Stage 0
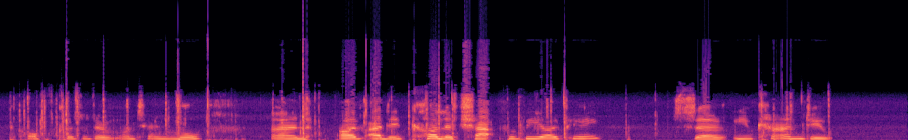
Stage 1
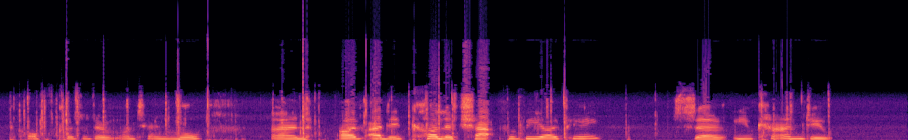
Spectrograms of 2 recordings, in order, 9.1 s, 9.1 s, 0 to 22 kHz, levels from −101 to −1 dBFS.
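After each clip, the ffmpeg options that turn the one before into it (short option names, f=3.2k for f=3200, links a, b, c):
-af anull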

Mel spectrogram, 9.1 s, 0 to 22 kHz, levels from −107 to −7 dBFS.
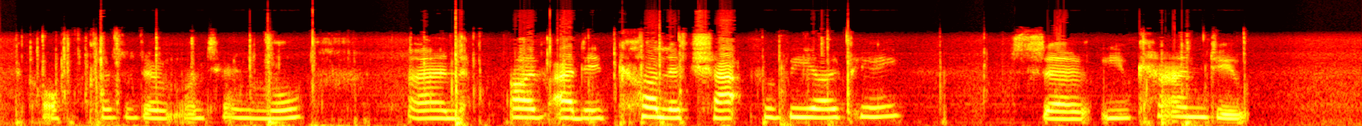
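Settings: -af "acompressor=mode=upward:threshold=-38dB:ratio=2.5,volume=4.5dB"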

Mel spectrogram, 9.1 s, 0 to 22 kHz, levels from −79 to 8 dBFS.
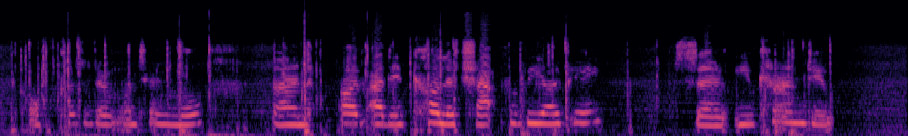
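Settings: -filter_complex "[0:a]asplit=2[a][b];[b]adelay=4.8,afreqshift=-0.7[c];[a][c]amix=inputs=2:normalize=1,volume=-5dB"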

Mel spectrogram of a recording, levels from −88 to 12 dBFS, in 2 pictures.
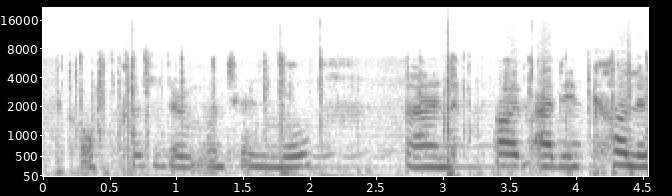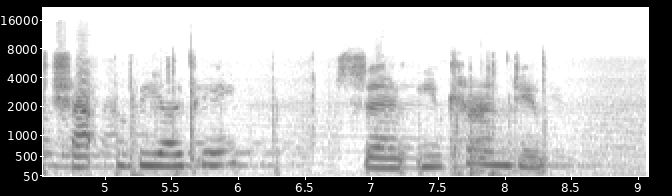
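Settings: -filter_complex "[0:a]asplit=2[a][b];[b]adelay=220,lowpass=f=1.7k:p=1,volume=-21dB,asplit=2[c][d];[d]adelay=220,lowpass=f=1.7k:p=1,volume=0.55,asplit=2[e][f];[f]adelay=220,lowpass=f=1.7k:p=1,volume=0.55,asplit=2[g][h];[h]adelay=220,lowpass=f=1.7k:p=1,volume=0.55[i];[a][c][e][g][i]amix=inputs=5:normalize=0,volume=-6dB"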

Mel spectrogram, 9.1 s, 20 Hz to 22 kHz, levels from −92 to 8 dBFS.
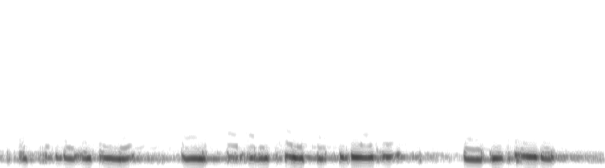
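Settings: -filter_complex "[0:a]asplit=2[a][b];[b]aeval=exprs='(mod(14.1*val(0)+1,2)-1)/14.1':c=same,volume=-3.5dB[c];[a][c]amix=inputs=2:normalize=0,asuperpass=centerf=270:order=8:qfactor=2.2,volume=6.5dB"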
